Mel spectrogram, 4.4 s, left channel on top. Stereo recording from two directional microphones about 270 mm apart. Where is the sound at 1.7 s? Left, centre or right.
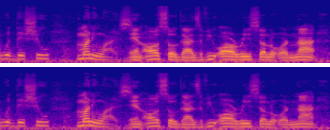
Centre.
